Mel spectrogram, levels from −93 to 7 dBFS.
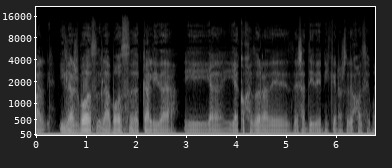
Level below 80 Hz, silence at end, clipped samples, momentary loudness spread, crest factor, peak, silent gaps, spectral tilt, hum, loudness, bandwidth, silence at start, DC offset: -52 dBFS; 0 s; under 0.1%; 12 LU; 22 dB; -18 dBFS; none; -6.5 dB/octave; none; -40 LUFS; 16 kHz; 0 s; 1%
